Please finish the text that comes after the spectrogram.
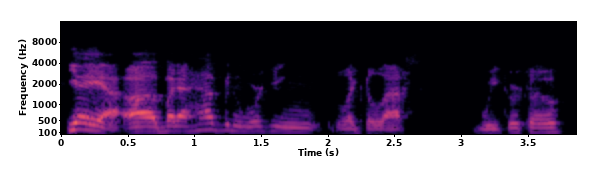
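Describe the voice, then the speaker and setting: A man's voice: on the high side, lively intonation, moderate pace, dry recording, dull audio. A man in his forties, a guest drone pilot, chatting casually and rambling, swearing freely and laughing often. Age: 40s. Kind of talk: casual chat.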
